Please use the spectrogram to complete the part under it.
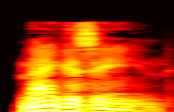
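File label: "magazine", American English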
